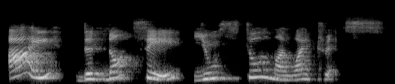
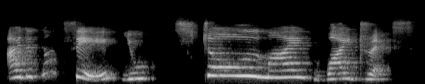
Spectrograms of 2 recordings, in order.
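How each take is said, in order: First: The stress is on the word I. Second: The stress is on the word stole.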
